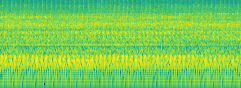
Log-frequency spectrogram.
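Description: Steady idle with a dull, rapid knock riding on the engine beat, about three per second; a knock at idle, cause not yet pinned down.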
